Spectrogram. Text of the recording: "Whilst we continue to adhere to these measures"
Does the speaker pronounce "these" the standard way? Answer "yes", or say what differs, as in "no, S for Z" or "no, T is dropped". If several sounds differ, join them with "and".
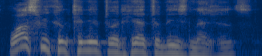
yes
